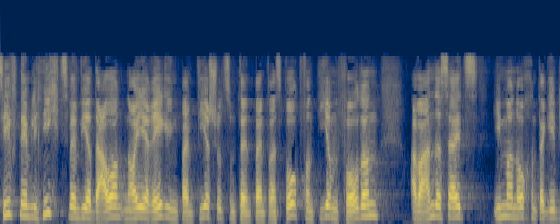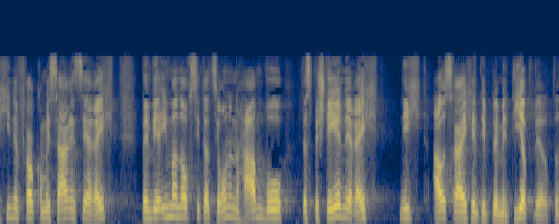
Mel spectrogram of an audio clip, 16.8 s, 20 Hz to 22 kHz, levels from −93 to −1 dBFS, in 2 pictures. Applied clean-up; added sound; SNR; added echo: none; none; none; none.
